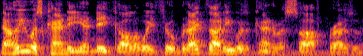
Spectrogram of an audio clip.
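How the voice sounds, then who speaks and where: Lively, fairly high male voice over music in the background. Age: 80s+. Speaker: inventor and physician, aviator. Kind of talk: interview.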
